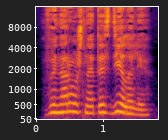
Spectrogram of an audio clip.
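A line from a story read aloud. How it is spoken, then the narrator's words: Exclamation. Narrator (Russian): воскликнула она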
